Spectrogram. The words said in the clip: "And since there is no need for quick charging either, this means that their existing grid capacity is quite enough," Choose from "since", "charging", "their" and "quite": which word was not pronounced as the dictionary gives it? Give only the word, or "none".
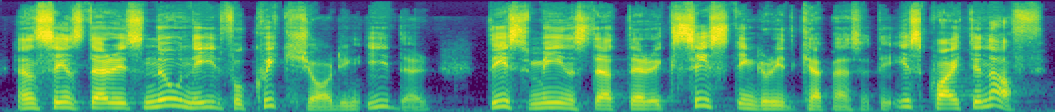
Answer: charging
